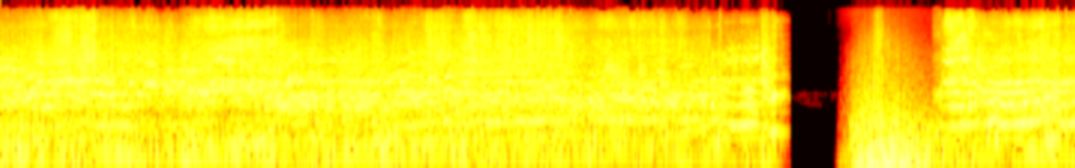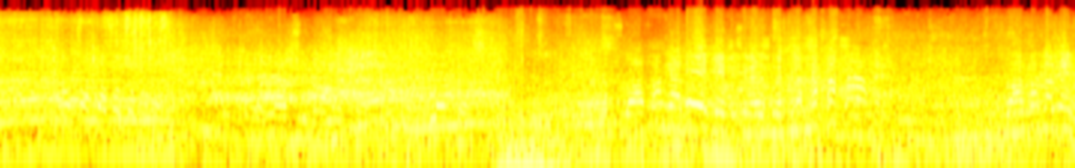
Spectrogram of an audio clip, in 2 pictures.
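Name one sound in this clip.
Tyres squeal and screech on tarmac.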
